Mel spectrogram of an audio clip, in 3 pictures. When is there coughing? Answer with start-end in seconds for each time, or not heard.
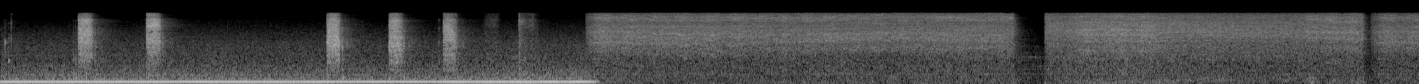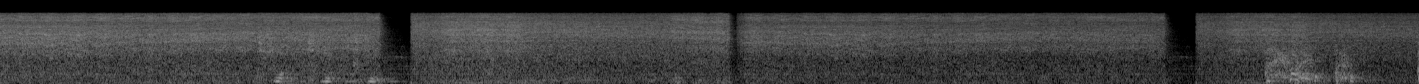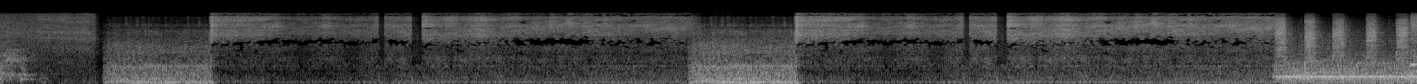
16.8-18.1, 26.8-28.7.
